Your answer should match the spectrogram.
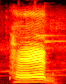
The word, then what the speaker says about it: tan: เขต นี้ ก็ คือ แทน ก็ คือ แทน และ ก็ คือ แทน เนาะ ไม่ ได้ อ่าน ว่า ตาล นั้น นัก เรียน จะ ไป อ่าน ตาล นะ บาง คน ไป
